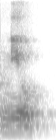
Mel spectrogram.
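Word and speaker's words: ν: is that actually so that is not a V new you pronounce as a what new okay new means frequency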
